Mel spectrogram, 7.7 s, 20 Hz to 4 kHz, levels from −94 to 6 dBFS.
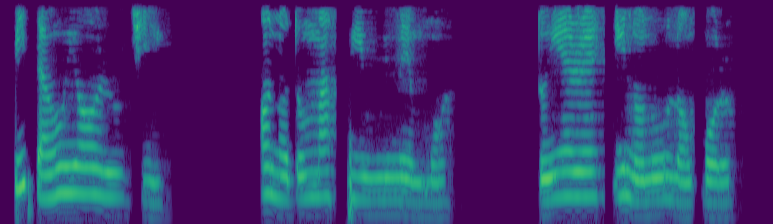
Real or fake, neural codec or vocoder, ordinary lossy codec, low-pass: real; none; AAC, 16 kbps; 3.6 kHz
